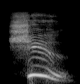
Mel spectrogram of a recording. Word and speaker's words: shoe: Jadi dia nggak boleh dibaca sebagai S biasa. Sesuatu yang kalian sepatu itu adalah bunyinya ini doang. Jadi bacanya gimana? Shoe. Ayo bacanya itu pakai H gimana? Shoe. Shoe. Sebelum setelah S kamu tambahin H sedikit.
